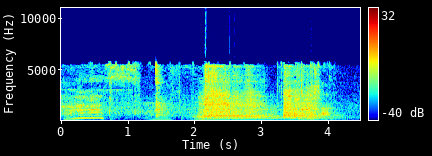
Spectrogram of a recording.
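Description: Loud, clattering bangs against a metal gate, a few sharp hits followed by rattling, ringing stretches, with a brief voice-like sound near the start.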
